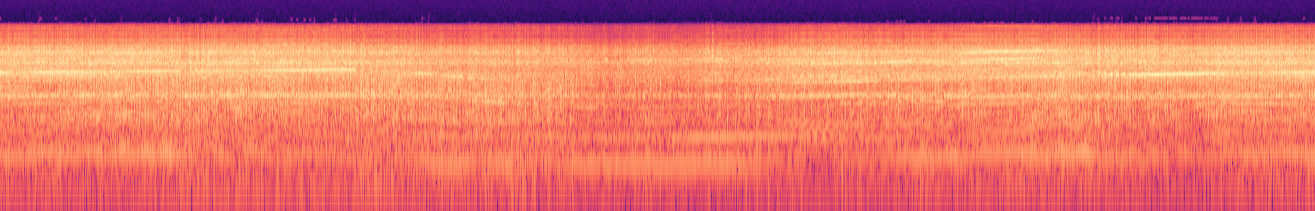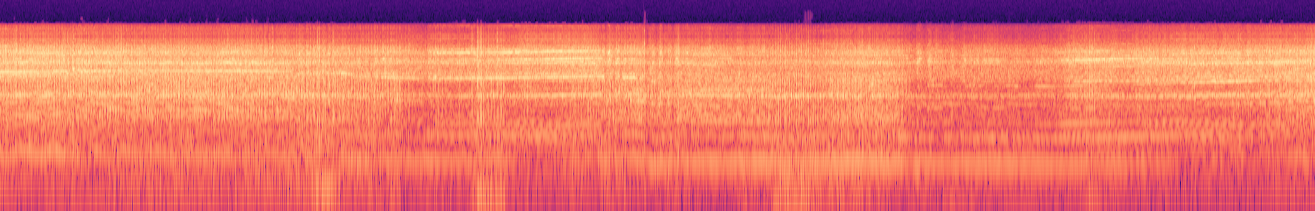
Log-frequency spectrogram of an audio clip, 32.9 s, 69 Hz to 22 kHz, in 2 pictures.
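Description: Radical SR3 race car's motorcycle-derived four-cylinder engine at high revs, heard from the open cockpit with a rush of wind. Its pitch climbs slowly and drops back several times with gear changes.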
